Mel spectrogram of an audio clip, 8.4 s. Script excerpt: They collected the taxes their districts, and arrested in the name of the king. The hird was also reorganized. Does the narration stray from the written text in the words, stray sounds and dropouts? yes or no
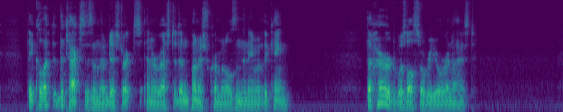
yes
